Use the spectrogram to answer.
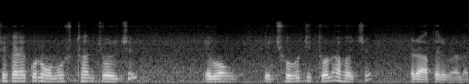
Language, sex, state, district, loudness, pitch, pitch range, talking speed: Bengali, male, West Bengal, Jhargram, -17 LUFS, 135 Hz, 115-150 Hz, 140 wpm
